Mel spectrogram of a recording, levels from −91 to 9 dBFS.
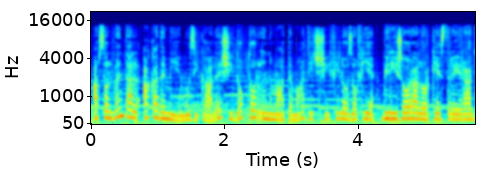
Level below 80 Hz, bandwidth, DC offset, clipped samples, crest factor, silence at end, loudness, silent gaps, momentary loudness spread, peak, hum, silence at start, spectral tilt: -42 dBFS; 14 kHz; under 0.1%; under 0.1%; 14 dB; 0 s; -20 LUFS; none; 6 LU; -6 dBFS; none; 0 s; -6 dB/octave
